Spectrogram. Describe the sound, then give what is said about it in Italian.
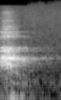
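A single forceful breath pushed out, a loud airy rush that starts abruptly and fades over about a second, with no talking. “È diverso. Non è un sospiro. Espirò.”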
